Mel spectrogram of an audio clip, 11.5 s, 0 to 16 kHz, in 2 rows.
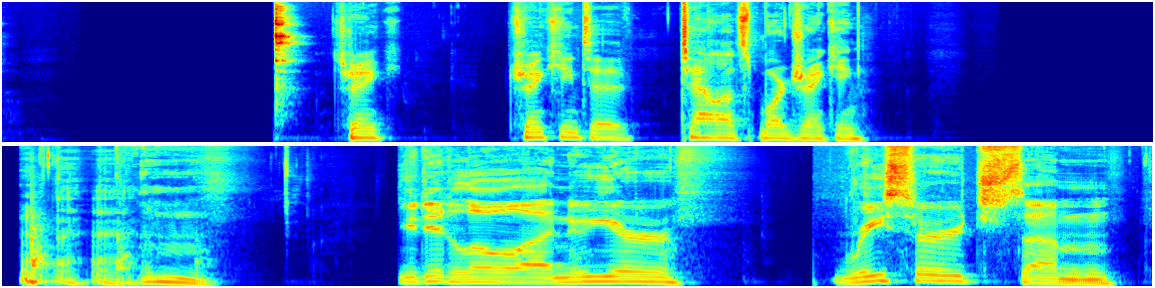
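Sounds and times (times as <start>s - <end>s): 
speech: 1.7s - 4.4s, 5.8s - 6.9s, 7.7s - 9.3s, 9.9s - 11.4s
glasses clinking in a toast: 5.9s - 6.5s.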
